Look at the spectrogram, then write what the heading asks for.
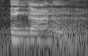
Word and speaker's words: Ngannou: My son, Ngannou, I said it right that time, didn't I?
